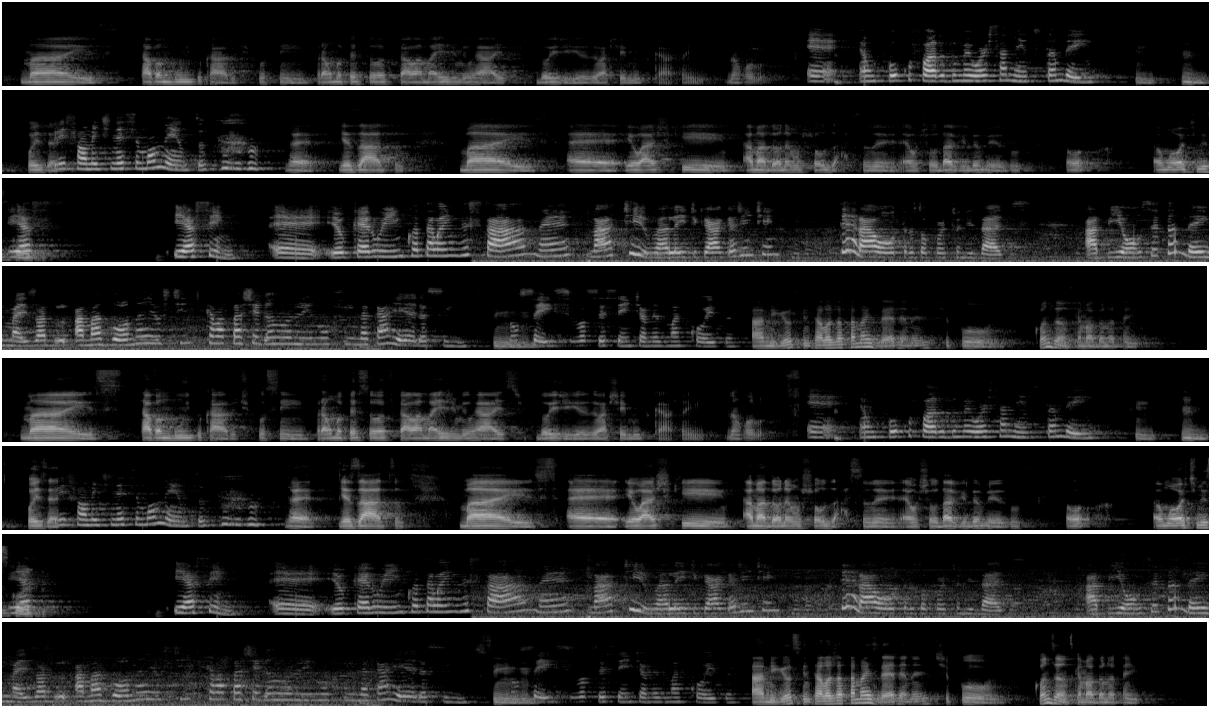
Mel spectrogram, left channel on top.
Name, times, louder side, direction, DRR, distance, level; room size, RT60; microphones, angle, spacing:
voice 1, 0.2-1.1 1.4-5.0 5.3-7.6 11.3-11.5 11.8-12.7 14.9-22.3 22.7-23.0 23.6-24.4 41.1-41.6 43.7-46.2 46.6-47.6, right 4 dB, 90° right, 1.1 m, -32 dB
voice 2, 8.0-10.9 12.6-14.6 24.2-24.5 25.9-26.5 26.8-31.9 32.5-34.2 35.0-40.9 41.2-43.5, left 4 dB, 40° left, 1.0 m, -30 dB
sound 1, 28.8-40.0, right 1 dB, 30° right, 2.0 m, -45 dB
29.5 x 22.5 x 7.4 m
head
